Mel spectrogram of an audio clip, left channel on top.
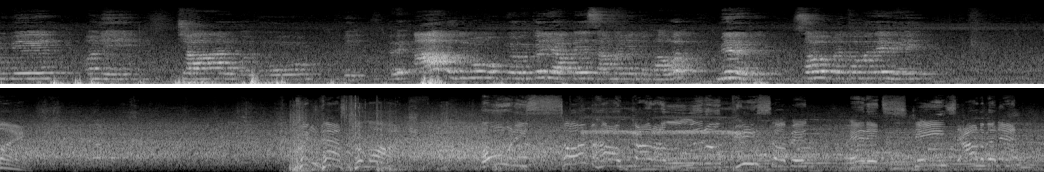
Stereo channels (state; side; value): different; both; correlation 0.00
